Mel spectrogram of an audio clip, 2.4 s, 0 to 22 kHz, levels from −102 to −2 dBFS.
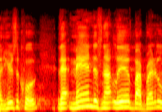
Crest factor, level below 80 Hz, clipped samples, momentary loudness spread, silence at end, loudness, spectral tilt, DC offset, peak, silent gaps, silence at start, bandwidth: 18 dB; -68 dBFS; under 0.1%; 7 LU; 0 s; -21 LUFS; -6 dB/octave; under 0.1%; -4 dBFS; none; 0 s; 13 kHz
